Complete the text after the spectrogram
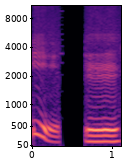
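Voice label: semi front semi close unrounded lax; london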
